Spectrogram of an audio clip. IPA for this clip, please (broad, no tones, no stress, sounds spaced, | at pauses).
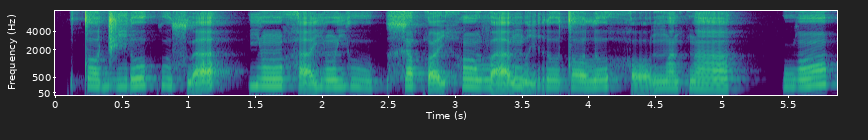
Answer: t ɔ d͡ʒ i ɾ o kʷ ɘ sʷ a̰ | j õ h a̰ j õ j u | x ɘ qʷ ḭ h ɔ̃ v a̰ ŋʷ ḭ r o t ɔ l o h ɔ̰ ŋʷ ã kʷ ã | w ɔ̃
